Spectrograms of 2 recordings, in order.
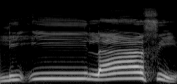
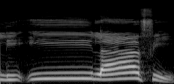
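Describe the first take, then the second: Both takes have the same delivery.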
